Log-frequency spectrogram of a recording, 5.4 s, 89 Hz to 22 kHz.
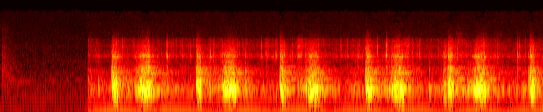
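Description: Regular heartbeat at about 72 a minute, each beat trailed by a rising blowing murmur late in systole, typical of mitral valve prolapse.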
